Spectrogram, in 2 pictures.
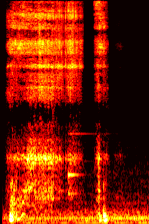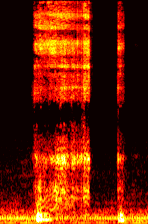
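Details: Heavy snoring: loud harsh snores, rattling and hissing on each breath in, each followed by a short snort.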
